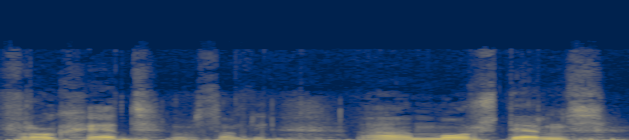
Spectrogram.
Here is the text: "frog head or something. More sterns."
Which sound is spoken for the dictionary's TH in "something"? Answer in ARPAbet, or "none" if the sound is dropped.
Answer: T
